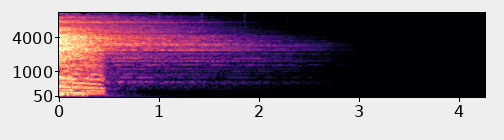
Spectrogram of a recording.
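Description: End of a rock song: the last chord is struck, the low end cuts off sharply about half a second in, and the chord rings out and dies away by about two seconds in.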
